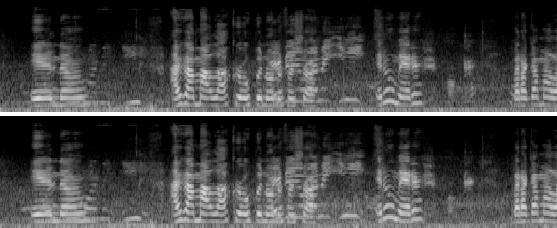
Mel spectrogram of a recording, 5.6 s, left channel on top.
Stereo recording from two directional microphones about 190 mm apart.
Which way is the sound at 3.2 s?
40° right (ahead or behind).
